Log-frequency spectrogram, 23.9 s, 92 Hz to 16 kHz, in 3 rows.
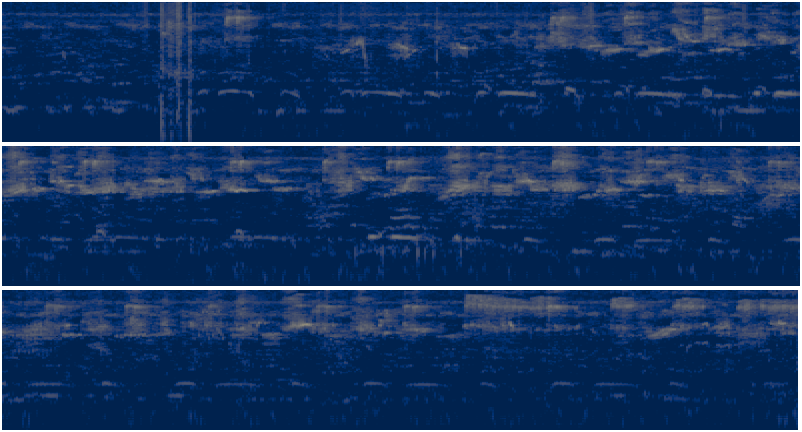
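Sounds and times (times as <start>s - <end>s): small birds chirping: 0.0s - 23.9s.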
